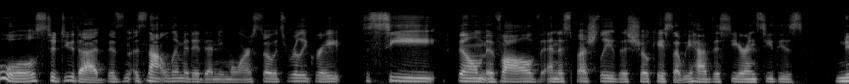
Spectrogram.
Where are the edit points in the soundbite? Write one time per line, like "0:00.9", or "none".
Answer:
0:03.5

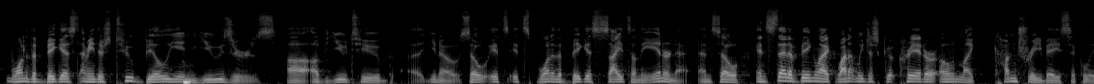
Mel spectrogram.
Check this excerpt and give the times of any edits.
0:02.8
0:04.0
0:07.5

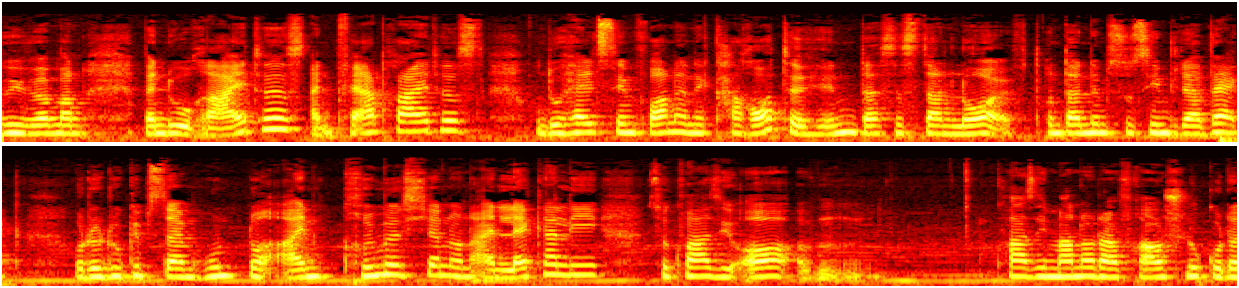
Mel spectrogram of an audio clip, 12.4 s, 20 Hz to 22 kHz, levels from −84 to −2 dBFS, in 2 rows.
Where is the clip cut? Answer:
0:01.5

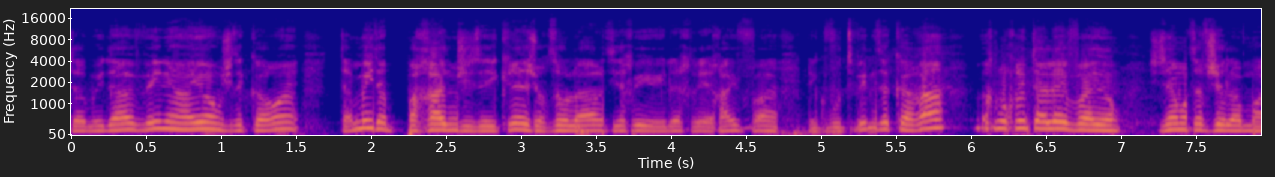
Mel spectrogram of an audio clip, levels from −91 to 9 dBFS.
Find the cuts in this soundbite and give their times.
0:03.7
0:05.2

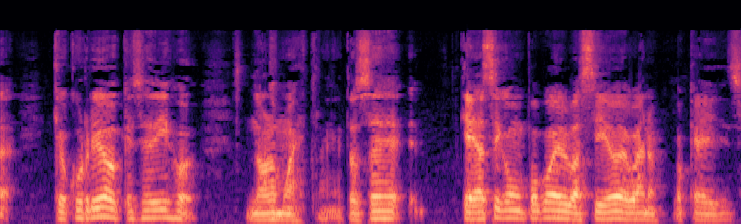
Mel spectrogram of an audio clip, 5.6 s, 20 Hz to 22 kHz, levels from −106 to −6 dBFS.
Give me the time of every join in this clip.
0:00.9

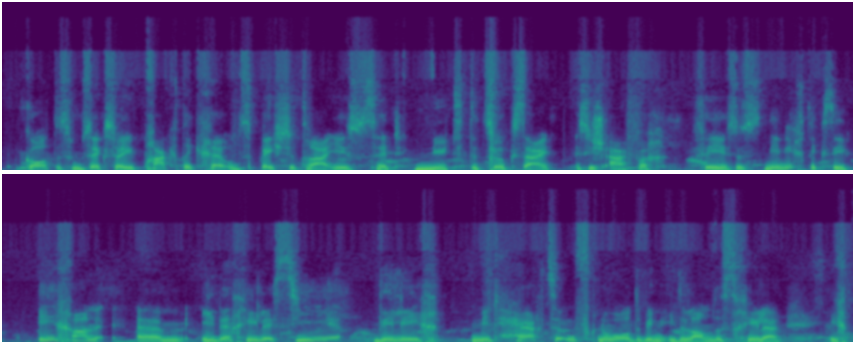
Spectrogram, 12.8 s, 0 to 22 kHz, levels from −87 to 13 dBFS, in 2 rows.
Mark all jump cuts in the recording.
none

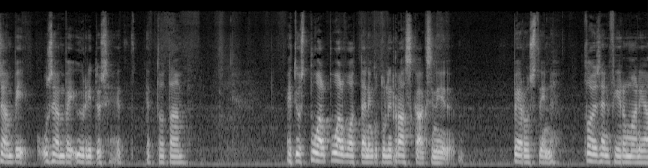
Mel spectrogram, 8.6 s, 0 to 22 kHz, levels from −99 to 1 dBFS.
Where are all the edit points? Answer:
none

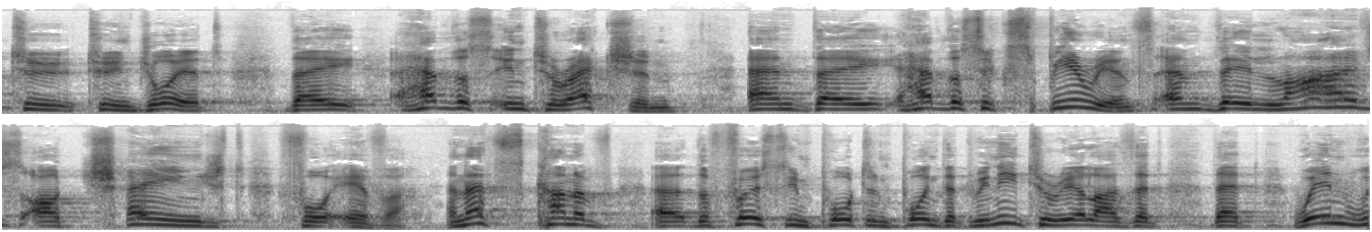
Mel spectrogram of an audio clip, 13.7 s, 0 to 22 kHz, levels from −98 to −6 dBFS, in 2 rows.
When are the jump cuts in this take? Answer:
0:02.0
0:09.0

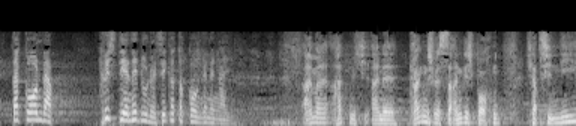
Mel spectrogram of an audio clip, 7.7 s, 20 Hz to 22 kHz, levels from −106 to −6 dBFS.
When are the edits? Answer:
0:04.0

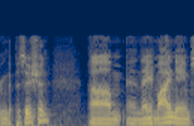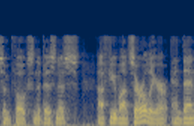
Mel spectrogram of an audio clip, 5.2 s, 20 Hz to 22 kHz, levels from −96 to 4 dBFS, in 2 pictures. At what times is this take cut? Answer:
0:02.0
0:02.5
0:03.8

